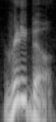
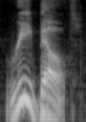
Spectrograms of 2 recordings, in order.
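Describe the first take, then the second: First: Rebuild repeated louder, re punched hard; louder stress on RE. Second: Rebuild with the re leaned on, falling tune; stress on RE. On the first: Host repeating Rebuild louder to drive the point. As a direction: hammer the re of Rebuild. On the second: Host telling callers to stress re, emphatic. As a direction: lean into the re of rebuild. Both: Shown as a demonstration. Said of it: "Put the emphasis on re".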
